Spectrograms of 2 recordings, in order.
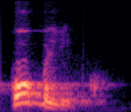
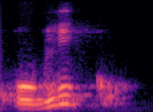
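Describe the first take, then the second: First: The stress is on the first syllable. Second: The stress is on the middle syllable. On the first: "reciben la fuerza de pronunciación en la antepenúltima sílaba" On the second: "sería una palabra graviollana"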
